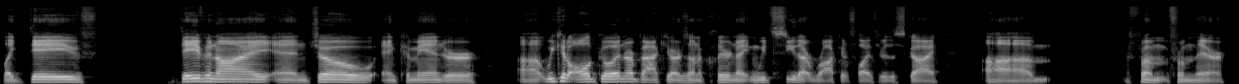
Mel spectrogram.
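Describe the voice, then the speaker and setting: A man hosting a casual livestream chat, rambling with lots of fillers and going hoarse. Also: lowish voice, fairly even intonation, slow pace, pushed and bright, dry recording, clean studio sound. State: losing his voice. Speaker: live stream host.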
